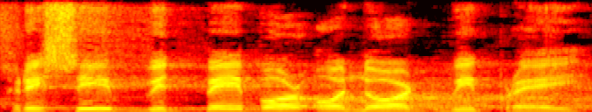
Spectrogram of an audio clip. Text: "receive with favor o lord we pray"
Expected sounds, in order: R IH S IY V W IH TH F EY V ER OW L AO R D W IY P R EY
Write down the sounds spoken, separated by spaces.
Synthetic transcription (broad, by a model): R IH S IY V W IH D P EY P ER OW L AO R D W IY P R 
